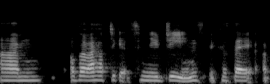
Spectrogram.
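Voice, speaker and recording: With a South African accent and vocal fry, a woman talks at a fairly quick pace and a medium pitch. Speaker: network marketing ambassador. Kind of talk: testimony. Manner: hesitant, many fillers.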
